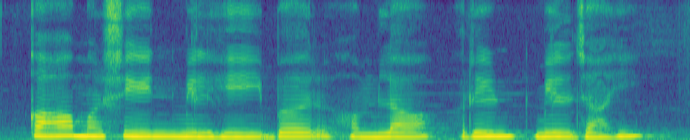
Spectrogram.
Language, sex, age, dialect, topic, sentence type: Chhattisgarhi, female, 25-30, Western/Budati/Khatahi, agriculture, question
